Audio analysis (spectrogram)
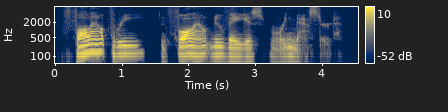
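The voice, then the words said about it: Imitates another person's voice. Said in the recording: “my Todd Howard impression ... It was good.”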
